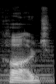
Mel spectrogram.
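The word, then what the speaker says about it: Hergé: Remy was known by his pen name Hajj from the French pronunciation of his reversed initials RG.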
